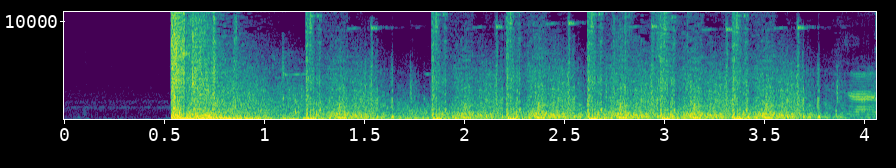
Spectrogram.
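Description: Video game gunfire erupts suddenly after a brief quiet moment, a loud sustained burst of rapid automatic shots rattling without pause until the end, with no talking.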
